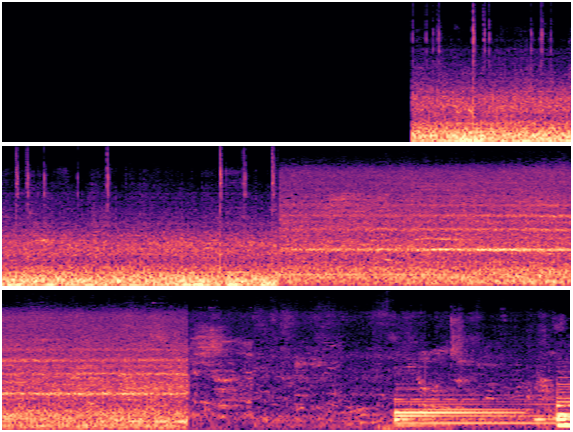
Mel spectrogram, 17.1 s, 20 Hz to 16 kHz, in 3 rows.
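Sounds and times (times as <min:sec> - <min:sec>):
train rumble: 0:04.1 - 0:13.3
standing train hum: 0:04.1 - 0:14.6.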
